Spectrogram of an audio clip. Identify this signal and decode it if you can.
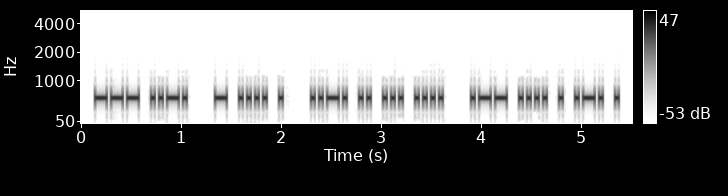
Morse code, heard as a keyed tone, about 30 wpm, 600 Hz. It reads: OF THE FISH WHERE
